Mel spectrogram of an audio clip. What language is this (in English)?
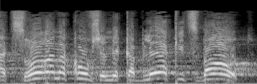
Hebrew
